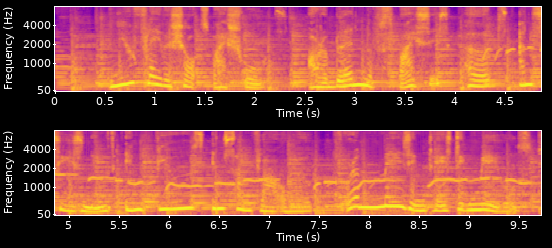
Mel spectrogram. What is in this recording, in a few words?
Commercial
